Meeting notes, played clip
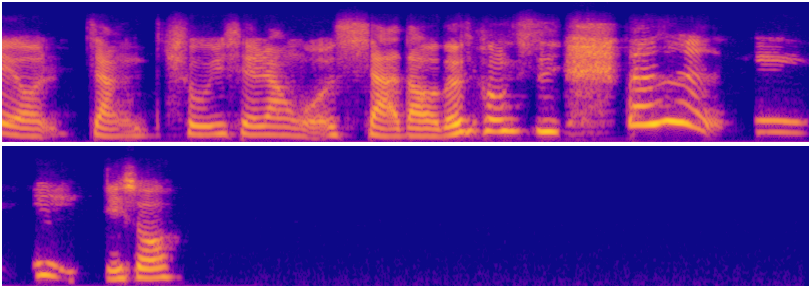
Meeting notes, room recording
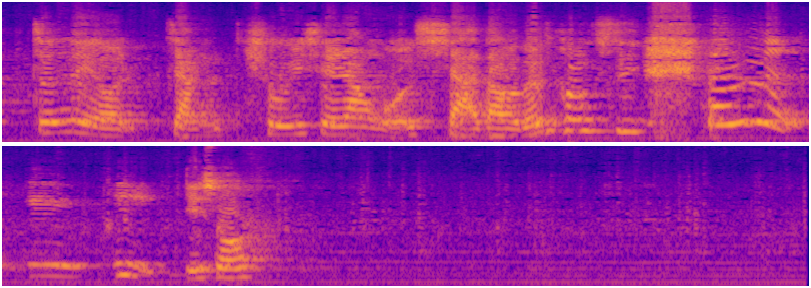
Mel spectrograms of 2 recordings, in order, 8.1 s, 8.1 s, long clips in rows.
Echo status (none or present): present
